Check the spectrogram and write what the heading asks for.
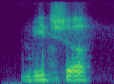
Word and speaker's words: Nietzsche: Nietzsche.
